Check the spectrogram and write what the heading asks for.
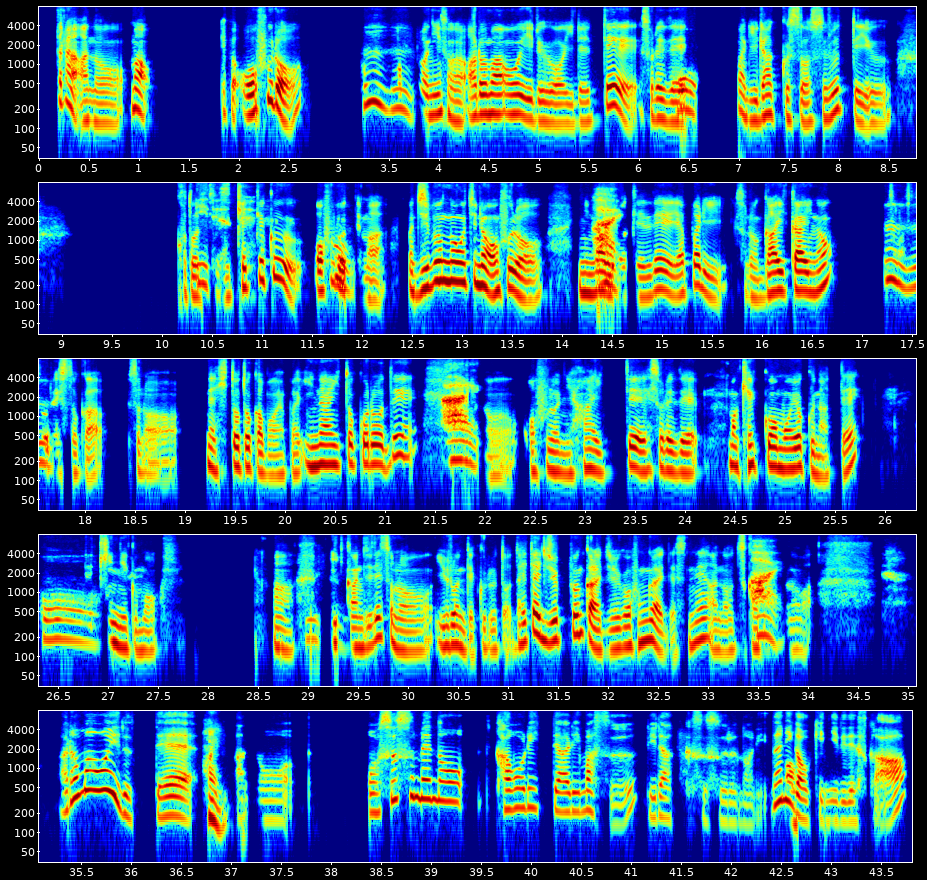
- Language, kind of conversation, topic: Japanese, podcast, ストレスがたまったとき、普段はどのように対処していますか？
- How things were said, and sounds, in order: tapping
